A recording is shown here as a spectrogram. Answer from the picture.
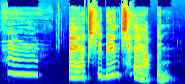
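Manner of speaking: a high, sing-song hum, then slow; smug mock innocence; not even pretending sorry. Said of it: "not even pretending to sound sorry".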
